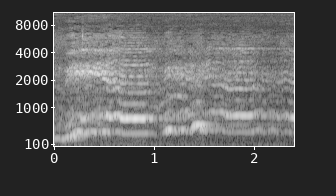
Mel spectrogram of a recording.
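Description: Female lead vocalist of a qasidah rebana group singing. Her voice slides up into the first note, then holds wavering, ornamented notes with quick steps up and down in pitch.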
